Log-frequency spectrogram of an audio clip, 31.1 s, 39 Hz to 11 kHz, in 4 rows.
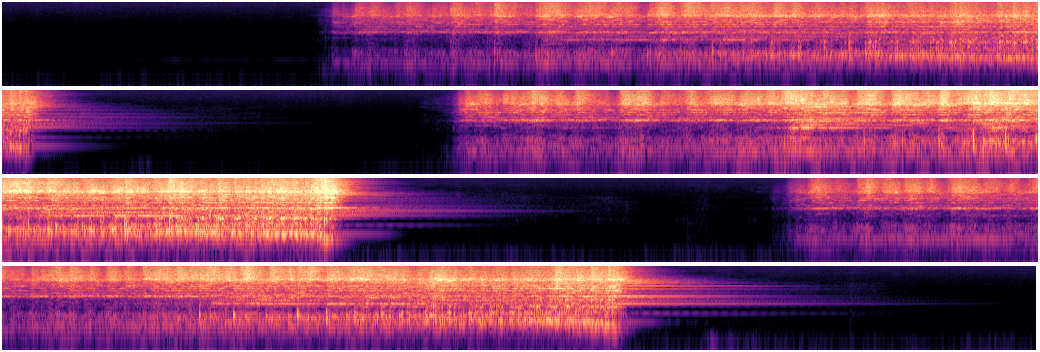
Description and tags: metal mixing bowl spins edit
Three takes of a metal mixing bowl is spun around on a wood floor until it comes to a stop. Recorded with a Sennheiser ME66 microphone and a Marantz PMD660 audio recorder. Minor editing and noise reduction applied.
metal, metallic, mixing-bowl, spin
